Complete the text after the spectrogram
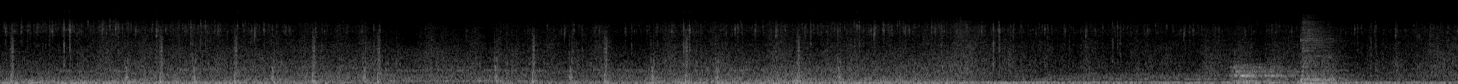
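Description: A sword swings through the air with a swish.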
